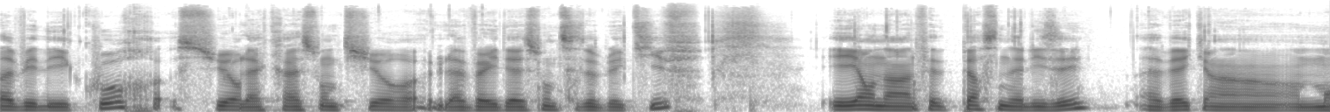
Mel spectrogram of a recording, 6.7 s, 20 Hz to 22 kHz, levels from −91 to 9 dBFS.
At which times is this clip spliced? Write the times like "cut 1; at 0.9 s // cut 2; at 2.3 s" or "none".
cut 1; at 1.2 s // cut 2; at 1.7 s // cut 3; at 2.1 s // cut 4; at 4.6 s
